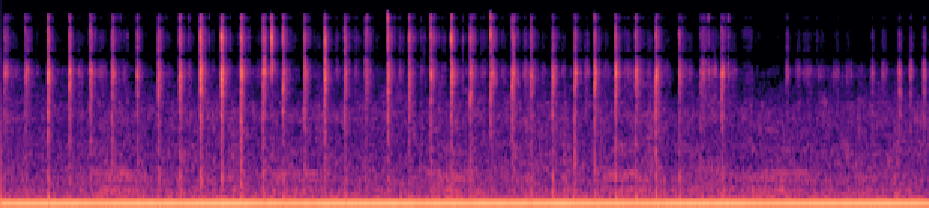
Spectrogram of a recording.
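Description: A handheld mesh sieve being shaken and tapped to dust powdered sugar, giving a quick run of light ticks, about six a second, that stop about six seconds in and start again near the end. A steady low hum runs underneath.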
